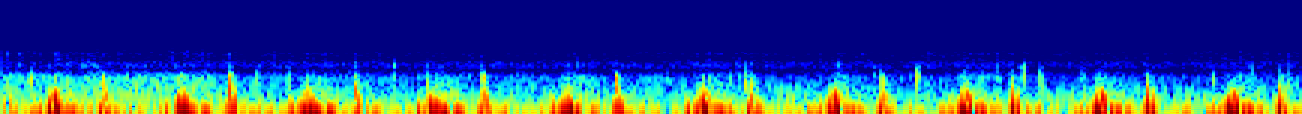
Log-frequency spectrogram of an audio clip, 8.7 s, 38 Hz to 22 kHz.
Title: 7 min recording for my heartbeat sounds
